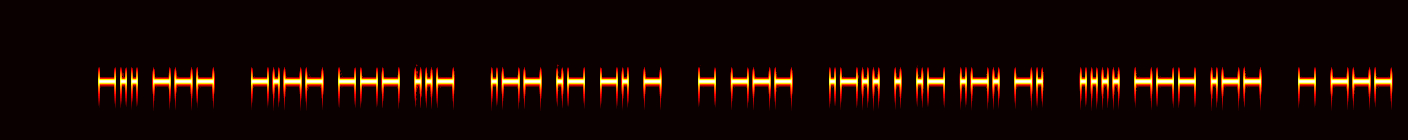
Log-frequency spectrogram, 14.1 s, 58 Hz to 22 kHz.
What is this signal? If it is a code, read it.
Morse code, heard as a keyed tone, about 22 wpm, 700 Hz. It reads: DO YOU WANT TO LEARN HOW TO
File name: Sentences with 7-Word Phrases - 22wpm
